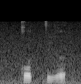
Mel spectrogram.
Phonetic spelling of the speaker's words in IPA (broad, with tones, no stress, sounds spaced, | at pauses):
k o˧ t̚ t̪ i˩ ə̯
